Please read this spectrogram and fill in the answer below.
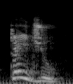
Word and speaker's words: kaiju: Alors, kaiju, alors, du kunrei qui se prononce kaiju, littéralement bête étrange ou bête mystérieuse.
